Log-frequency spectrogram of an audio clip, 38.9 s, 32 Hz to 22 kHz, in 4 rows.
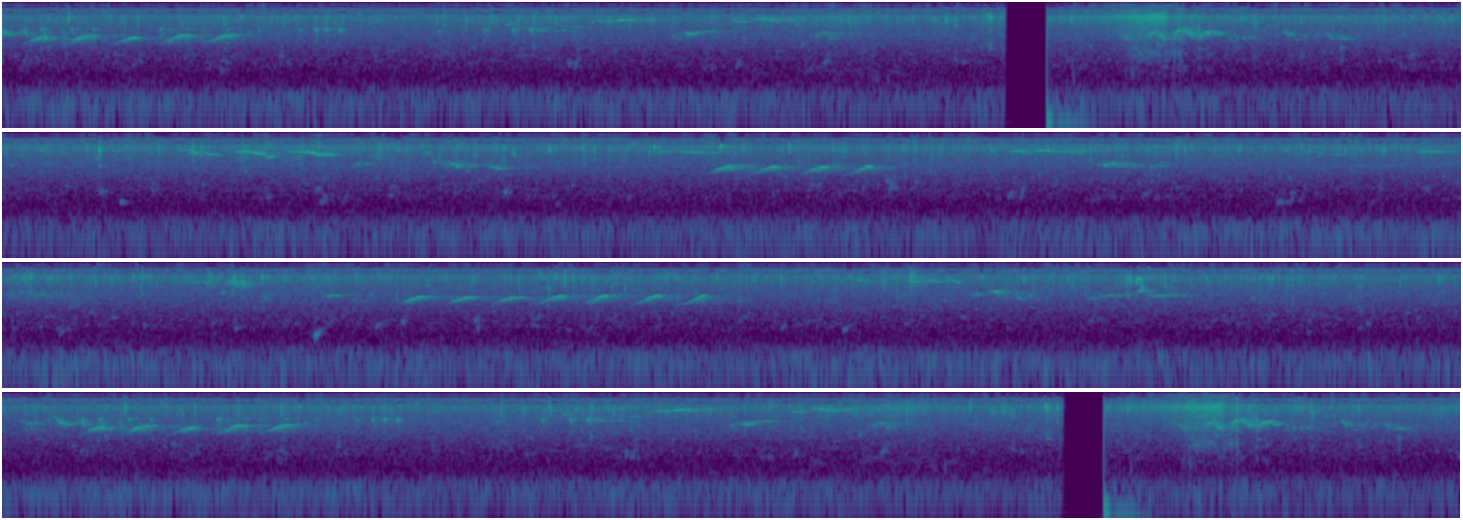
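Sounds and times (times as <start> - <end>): forest river flowing: 7.1 - 8.6, 36.6 - 38.9.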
